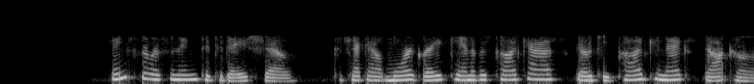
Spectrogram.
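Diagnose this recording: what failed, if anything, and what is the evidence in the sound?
Codec stage: the speech is heavily mangled by the G.723.1 codec throughout, muffled and hoarse with smeared consonants, nothing above 3.8 kHz, which fits its 6.3 kbit/s mode.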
